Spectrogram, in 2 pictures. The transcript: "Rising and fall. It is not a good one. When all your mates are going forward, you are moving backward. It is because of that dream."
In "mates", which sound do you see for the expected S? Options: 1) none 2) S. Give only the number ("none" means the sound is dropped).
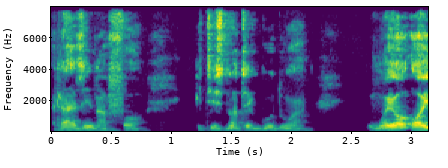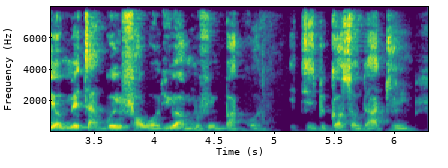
1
